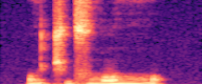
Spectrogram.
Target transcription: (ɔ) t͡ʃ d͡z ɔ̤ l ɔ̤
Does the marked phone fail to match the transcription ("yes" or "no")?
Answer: yes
